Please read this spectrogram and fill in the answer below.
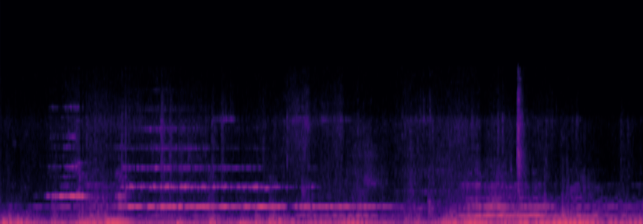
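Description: Historic tram running along its track with a steady rattling rumble, its steel wheels squealing in long, steady high tones that come and go.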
